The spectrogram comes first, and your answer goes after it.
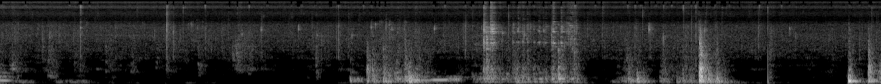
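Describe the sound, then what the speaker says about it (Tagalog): Garlic sizzles and crackles in cooking oil in a pan, close by, with intermittent scraping and stirring sounds from a wooden utensil. "naglagay na ako ng mantika. Oh, ihulog ko na ang garlic"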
